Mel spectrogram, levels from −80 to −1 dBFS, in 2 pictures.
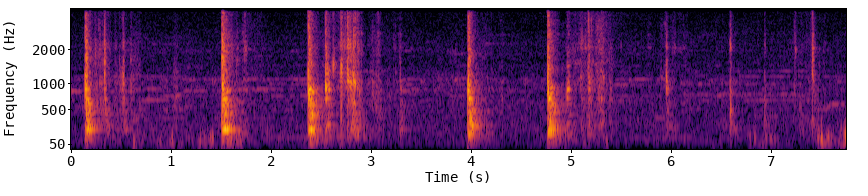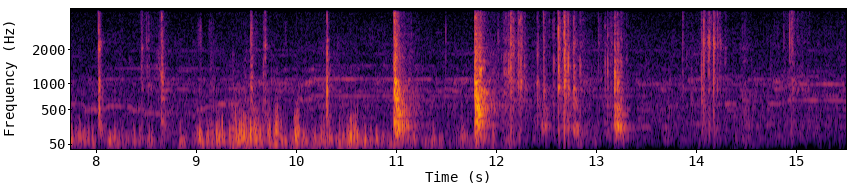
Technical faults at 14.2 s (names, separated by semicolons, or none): gain pumping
